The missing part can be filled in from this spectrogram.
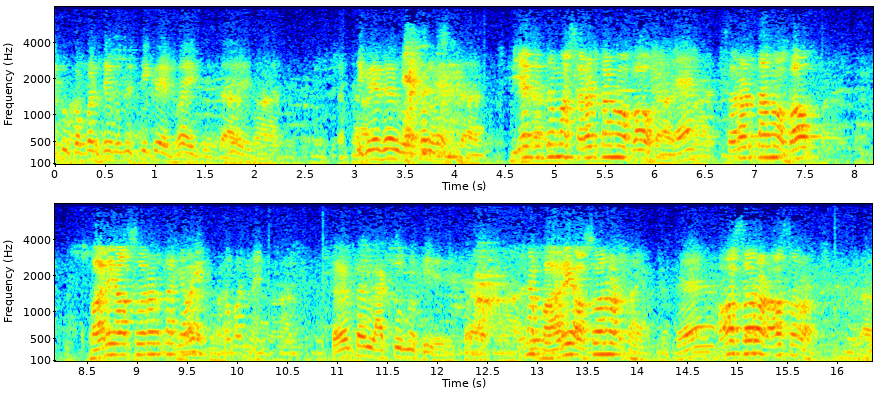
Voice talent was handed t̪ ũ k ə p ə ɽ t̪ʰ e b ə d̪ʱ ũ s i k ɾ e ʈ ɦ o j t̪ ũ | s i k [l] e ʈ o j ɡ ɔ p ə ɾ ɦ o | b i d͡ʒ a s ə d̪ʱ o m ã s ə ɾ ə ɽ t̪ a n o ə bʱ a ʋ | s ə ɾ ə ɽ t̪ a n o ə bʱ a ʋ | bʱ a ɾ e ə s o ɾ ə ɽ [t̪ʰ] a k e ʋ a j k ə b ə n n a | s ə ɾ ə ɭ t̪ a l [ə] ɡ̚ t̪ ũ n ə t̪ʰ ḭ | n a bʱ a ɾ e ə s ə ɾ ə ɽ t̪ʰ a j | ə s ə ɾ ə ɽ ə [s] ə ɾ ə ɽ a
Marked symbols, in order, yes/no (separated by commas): no, no, no, yes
